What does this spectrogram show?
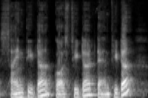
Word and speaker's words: sin: साइन इज the abbreviation of साइन, SIN लिखते हैं उसको, इसको प्रोनाउंस भी हम लोग साइन ही बुक करते हैं।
